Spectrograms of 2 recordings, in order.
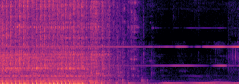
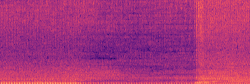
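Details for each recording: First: Poulan riding mower engine that needs a head and head gasket, run briefly from cold with the kill wire unhooked: even rapid thumping about four per second, then it stumbles and chuffs out as the carburetor bottom valve shuts it off. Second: Mower "Filthy" started cold after about two months sitting, oil unchecked, kill wire still unfixed: steady, even single-cylinder beat, drops back briefly, then picks up to a smooth fast run; starts and runs cleanly.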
